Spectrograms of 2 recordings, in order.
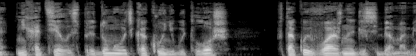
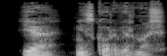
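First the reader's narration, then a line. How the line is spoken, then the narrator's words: Quiet but clear. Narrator (Russian): сказал я тихо, но внятно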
